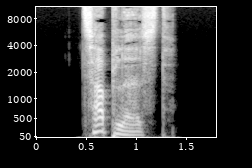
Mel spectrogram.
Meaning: second-person singular subjunctive I of zappeln
- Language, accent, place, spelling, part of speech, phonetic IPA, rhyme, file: German, Germany, Berlin, zapplest, verb, [ˈt͡sapləst], -apləst, De-zapplest.ogg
